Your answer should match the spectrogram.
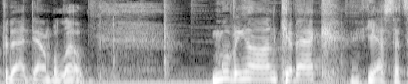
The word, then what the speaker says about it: Quebec: so look to that down below moving on Quebec yes that's how it's pronounced folks let's be culturally sensitive Quebec is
